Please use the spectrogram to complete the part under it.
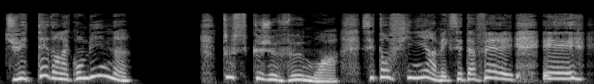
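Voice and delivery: high, upset voice nearing tears; accuse, then falter as tears threaten; building to tears. A narrator's reading. Agatha accuses Charles before breaking into sobs, high upset voice. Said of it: "elle éclata en sanglots".

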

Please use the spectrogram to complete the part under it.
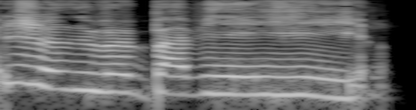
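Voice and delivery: slow, high, tearful plea; a mild, understated sob, drawn out slowly; sobbing. Acted. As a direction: sob it out like a woman afraid of ageing. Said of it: "sanglota-t-elle".

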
